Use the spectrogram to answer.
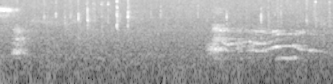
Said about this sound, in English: Oh, there go the dogs.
